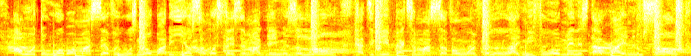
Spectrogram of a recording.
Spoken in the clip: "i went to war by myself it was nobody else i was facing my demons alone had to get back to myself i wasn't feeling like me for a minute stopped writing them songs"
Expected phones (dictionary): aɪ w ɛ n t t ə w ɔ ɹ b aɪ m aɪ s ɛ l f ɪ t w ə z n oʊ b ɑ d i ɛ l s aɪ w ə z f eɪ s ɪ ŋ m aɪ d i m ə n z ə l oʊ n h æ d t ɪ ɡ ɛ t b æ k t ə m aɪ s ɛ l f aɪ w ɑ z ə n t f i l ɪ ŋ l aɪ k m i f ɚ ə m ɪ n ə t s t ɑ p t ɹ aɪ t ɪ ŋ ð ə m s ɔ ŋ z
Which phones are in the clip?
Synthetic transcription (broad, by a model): aɪ w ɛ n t t ə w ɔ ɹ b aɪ m aɪ s ɛ l f ɪ t w ə z n oʊ b ɑ d i ɛ l s aɪ w ə z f eɪ s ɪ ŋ m aɪ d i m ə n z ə l oʊ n h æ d t ɪ ɡ ɛ t b æ k t ə m aɪ s ɛ l f aɪ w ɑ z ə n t f i l ɪ ŋ l aɪ k m i f ɚ ə m ɪ n ə t s t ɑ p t ɹ aɪ t ɪ ŋ ð ə m s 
